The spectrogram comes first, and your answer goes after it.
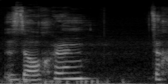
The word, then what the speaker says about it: Zohran: to rehab room how Zoharn Mandan Mani rages about dating. I grow a beard only to be called a ter a terrorist. I pronounce the H in my name only to hear muffled gloves.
